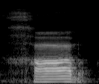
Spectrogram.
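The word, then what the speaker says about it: خواب: देखिए यह वाव लफ्ज में लिखे होने के बावजूद पढ़ी नहीं जाती है। यानी लिखावट में यह वाव मौजूद रहती है, लेकिन पढ़ी नहीं जाती है। जैसे ख्वाब, ख्वाहिश, खुश खुर्शीद।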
